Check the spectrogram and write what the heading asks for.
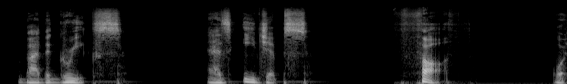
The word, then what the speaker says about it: Thoth: djibouti became known by the Greeks as Egypt's Thoth or Thoth th o th that's where we get the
